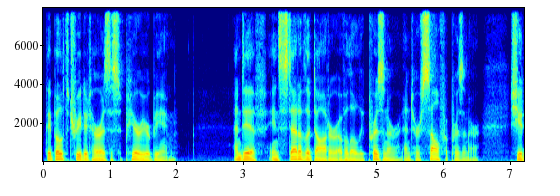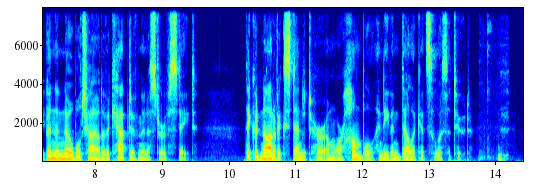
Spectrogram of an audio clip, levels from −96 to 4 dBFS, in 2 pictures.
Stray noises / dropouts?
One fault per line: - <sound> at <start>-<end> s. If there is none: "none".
- sniff at 13.7-14.2 s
